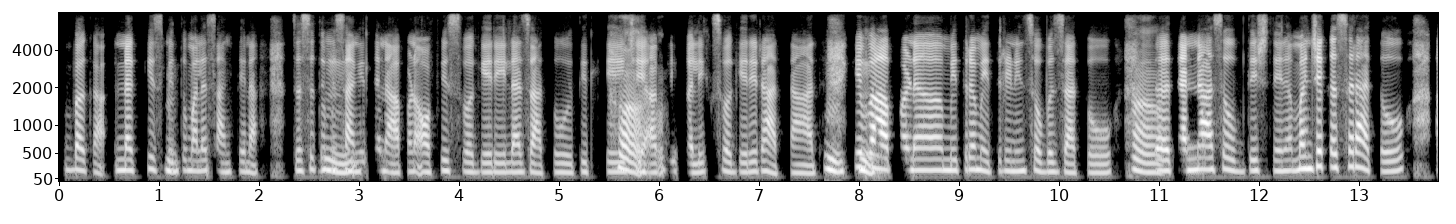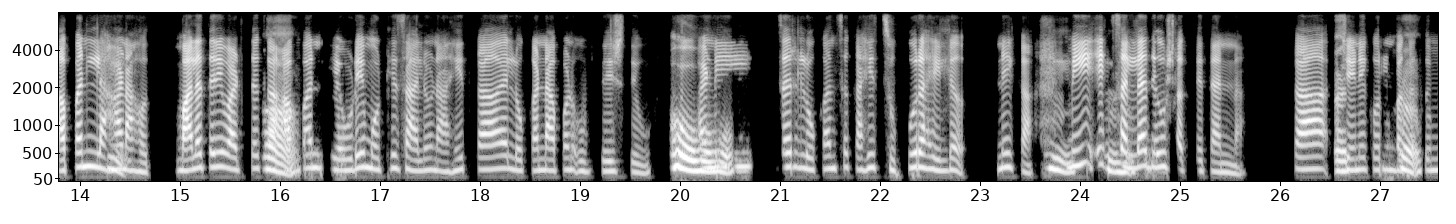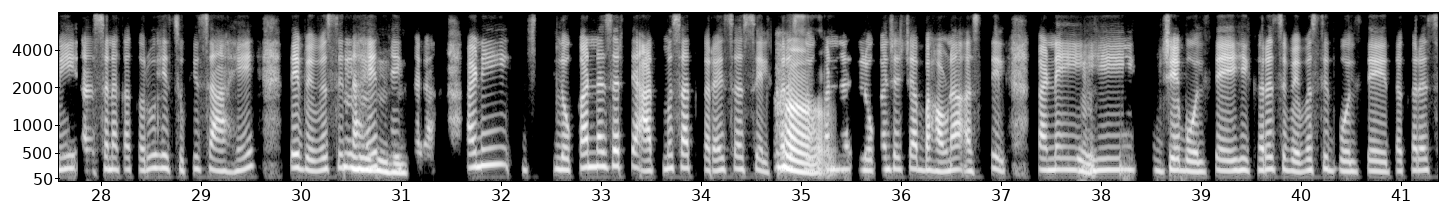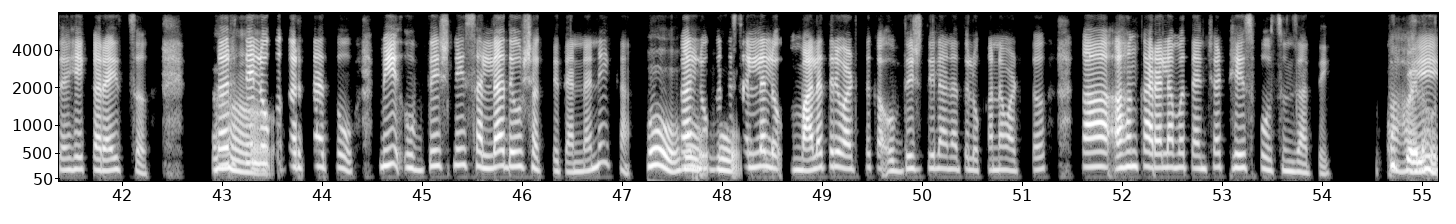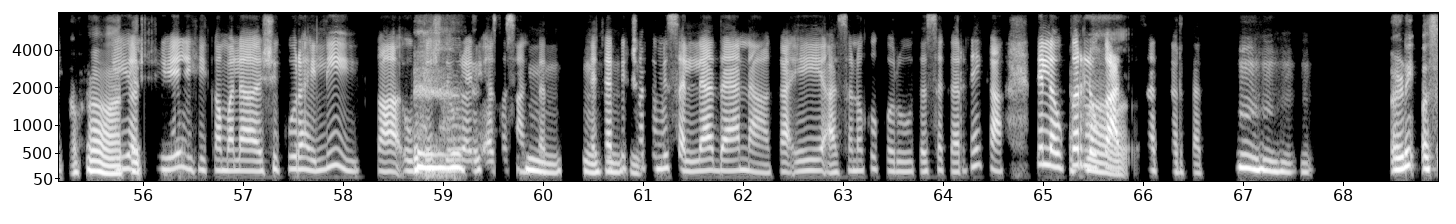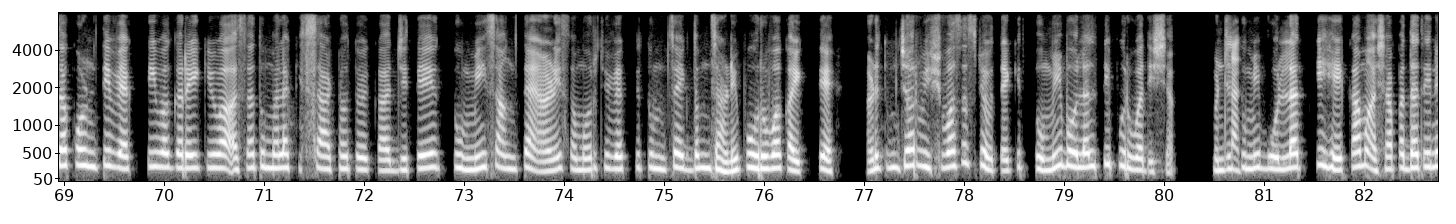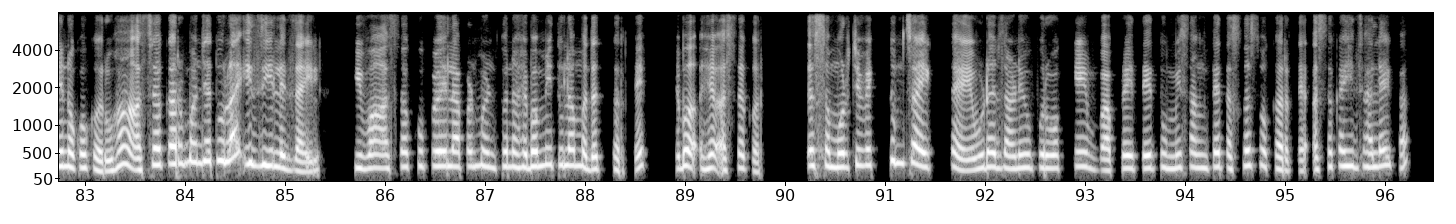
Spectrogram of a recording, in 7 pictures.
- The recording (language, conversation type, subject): Marathi, podcast, जाणिवपूर्वक ऐकण्यामुळे विश्वास कितपत वाढतो?
- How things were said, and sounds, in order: tapping; other background noise; in English: "कलीग्स"; laugh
